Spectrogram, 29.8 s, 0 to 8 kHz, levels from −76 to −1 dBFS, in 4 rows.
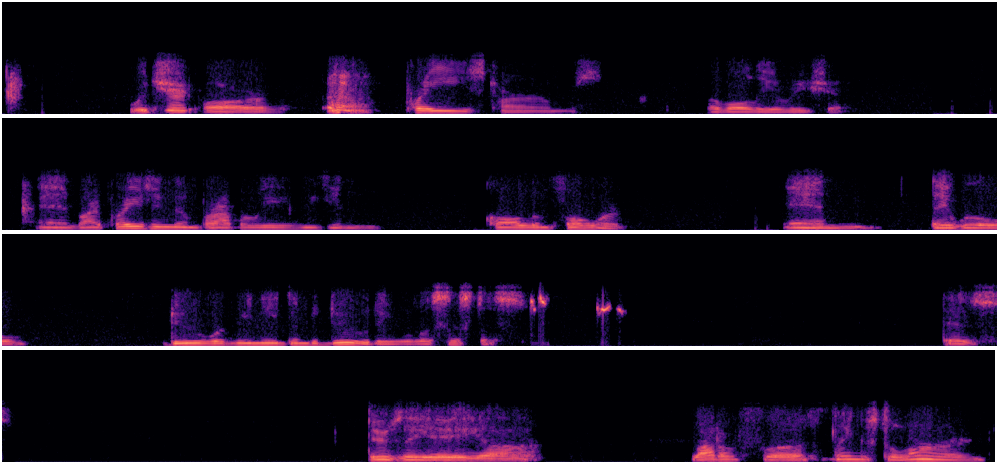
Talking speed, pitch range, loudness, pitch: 85 wpm, 95-115 Hz, -28 LUFS, 100 Hz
